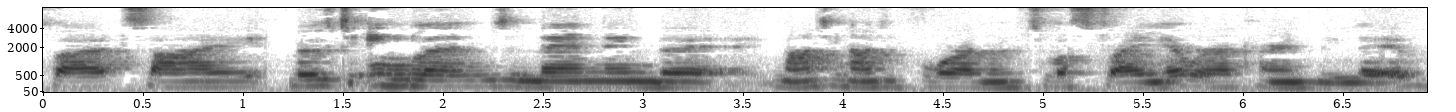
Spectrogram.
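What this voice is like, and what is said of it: Irish accent. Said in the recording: “I grew up in Ireland, as you might guess ... from my ... accent”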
